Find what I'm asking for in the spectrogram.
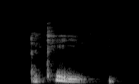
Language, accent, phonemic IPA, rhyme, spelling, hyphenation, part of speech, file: English, Southern England, /aˈkiː/, -iː, acquis, ac‧quis, noun, LL-Q1860 (eng)-acquis.wav
- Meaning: Ellipsis of acquis communautaire.: The accumulated legislation, legal acts, and court decisions which constitute the total body of European Union law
